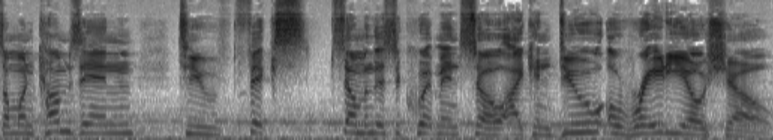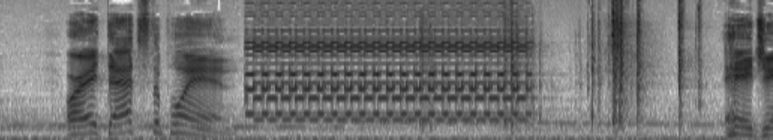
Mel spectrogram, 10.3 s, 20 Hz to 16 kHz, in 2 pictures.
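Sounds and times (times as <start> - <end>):
speech: 0.0 - 7.3, 10.0 - 10.3
telephone ringing with electronic trill in a radio studio: 6.8 - 8.9.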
